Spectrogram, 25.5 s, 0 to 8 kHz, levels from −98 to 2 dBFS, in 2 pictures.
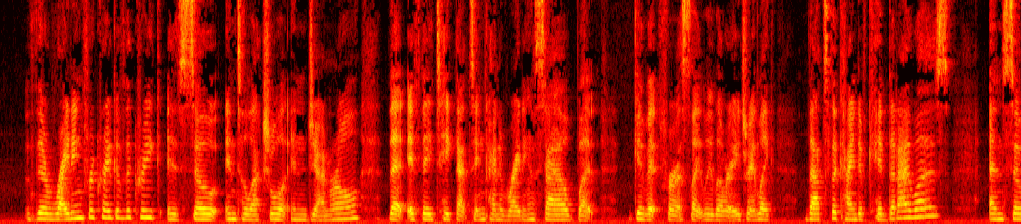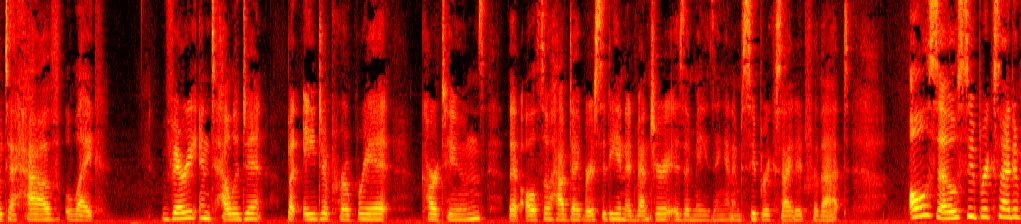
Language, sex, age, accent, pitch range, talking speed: English, female, 20-39, American, 180-240 Hz, 155 wpm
